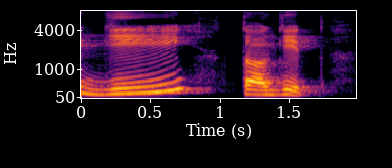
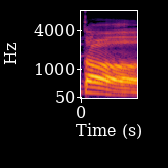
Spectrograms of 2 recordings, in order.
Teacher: गीत केवल बोलेंगे तो इसमें त के साथ जो अ है उसका उच्चारण पूरा पूरा नहीं आ रहा है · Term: अपूर्ण उच्चारण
